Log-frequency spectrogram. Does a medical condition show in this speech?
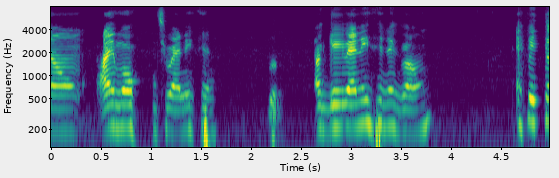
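Yes: quadriplegic cerebral palsy.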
